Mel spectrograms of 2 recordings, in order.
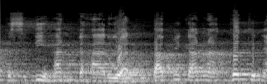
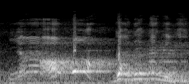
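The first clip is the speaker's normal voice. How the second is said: mock tearful prayer; 7 semitones higher than usual. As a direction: imitate trying to move a crowd to tears. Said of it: "untuk buat orang nangis".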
